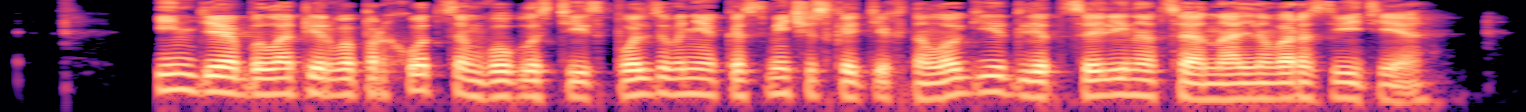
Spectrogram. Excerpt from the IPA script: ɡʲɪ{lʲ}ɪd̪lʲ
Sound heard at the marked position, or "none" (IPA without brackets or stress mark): none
